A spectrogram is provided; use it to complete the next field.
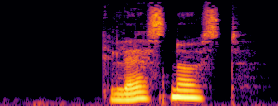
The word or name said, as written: glasnost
